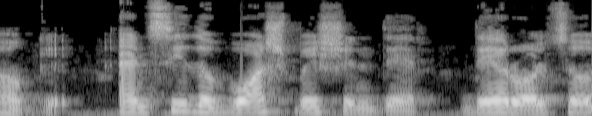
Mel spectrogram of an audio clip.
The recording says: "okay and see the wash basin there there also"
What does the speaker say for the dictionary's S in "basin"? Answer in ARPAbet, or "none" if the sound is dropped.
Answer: SH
